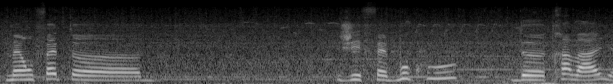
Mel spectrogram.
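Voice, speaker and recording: A woman in her forties, a theatre teacher, talking thoughtfully in an interview and often pausing to search for words. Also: mid-range voice, noisy background. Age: 40s. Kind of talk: reflective personal interview.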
